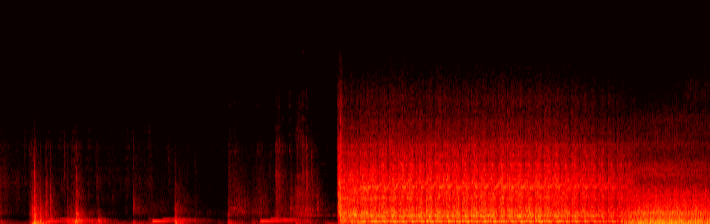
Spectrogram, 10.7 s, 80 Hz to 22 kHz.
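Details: Ford Transit 2.0L EcoBlue after a wet timing belt failure and repair, with no coolant yet: a few short starter bursts, then steady cranking at about four turns a second that never catches, even with brake cleaner sprayed in; no start with the MAF sensor unplugged.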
